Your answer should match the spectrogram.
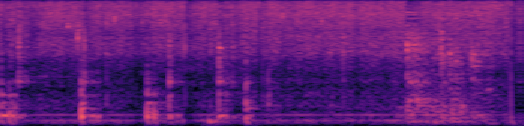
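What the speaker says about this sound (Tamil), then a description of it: "எண்ணெய் காஞ்சதுக்கப்புறம் பொடியாக கட் பண்ணி வச்சுருக்க பூண்டு போட்டுக்கலாம்." Finely chopped garlic fries in hot coconut oil, crackling and sizzling close up, with a spoon scraping and clinking the pan in uneven strokes throughout.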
